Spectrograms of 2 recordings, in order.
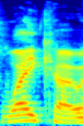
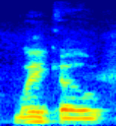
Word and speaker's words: Waco: I believe that's pronounced Waco. And all I ever want to do is go, boom, boom, boom. Let me hear you say Waco. Waco.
